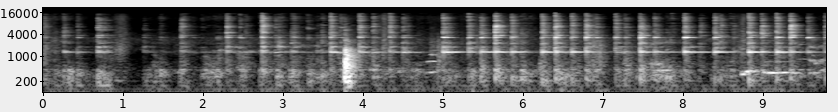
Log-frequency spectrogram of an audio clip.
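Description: A spoon stirs sugar into an orange icy fruit drink, giving rapid, continuous metallic clinks and rattles against the glass, close and fairly loud.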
